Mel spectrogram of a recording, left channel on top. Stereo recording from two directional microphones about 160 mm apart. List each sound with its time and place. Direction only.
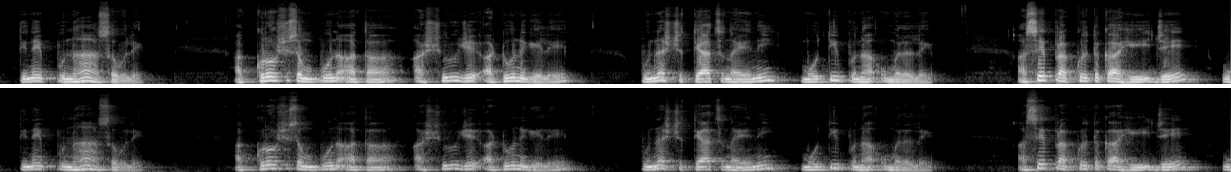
0.2 s a man's voice: 25° left (ahead or behind)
